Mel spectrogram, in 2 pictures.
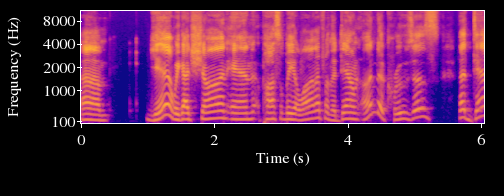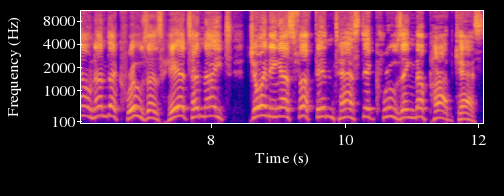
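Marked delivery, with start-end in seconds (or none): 1.3-12.1 higher-pitched sports announcer voice. Welcoming guests to the podcast: Howard Cosell impression. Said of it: "but I'm trying to do an impression".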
